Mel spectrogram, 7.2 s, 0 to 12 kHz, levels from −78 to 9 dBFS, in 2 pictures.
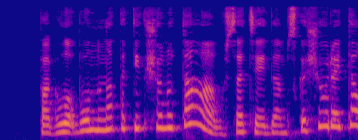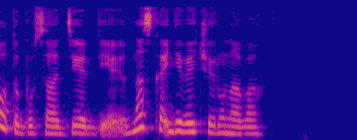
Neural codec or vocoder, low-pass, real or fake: vocoder, 22.05 kHz, 80 mel bands, Vocos; 9.9 kHz; fake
